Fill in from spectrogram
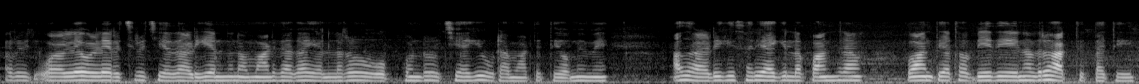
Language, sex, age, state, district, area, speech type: Kannada, female, 30-45, Karnataka, Koppal, urban, spontaneous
